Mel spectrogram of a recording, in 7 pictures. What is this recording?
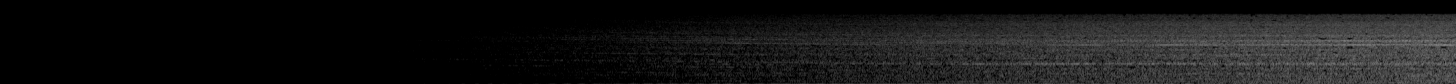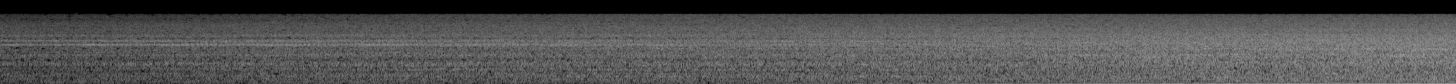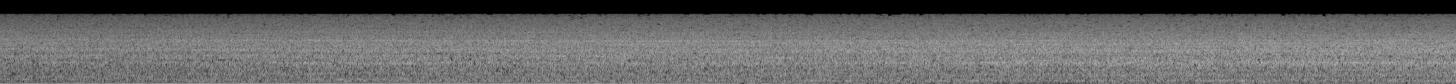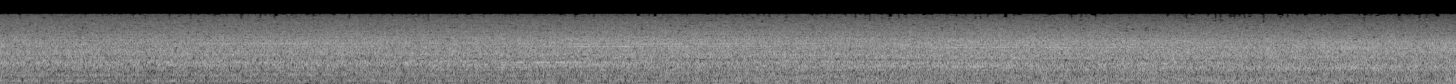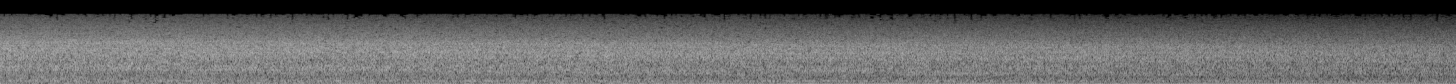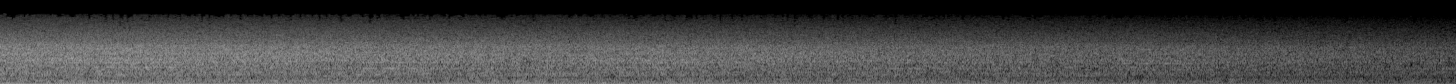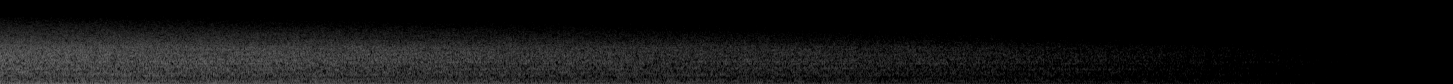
sample to the psychedelic and experimental music.
AmbientPsychedelic, ExperimentalDark, Noise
